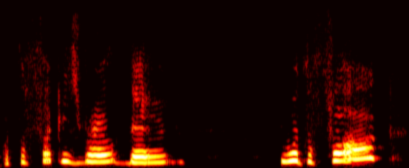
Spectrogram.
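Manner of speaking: hammed-up girlfriend nagging in falsetto; wife's voice. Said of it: "she's gotta whisper in your ear".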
